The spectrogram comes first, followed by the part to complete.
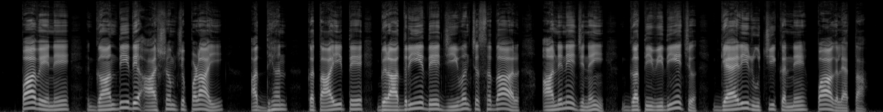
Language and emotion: Dogri, neutral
